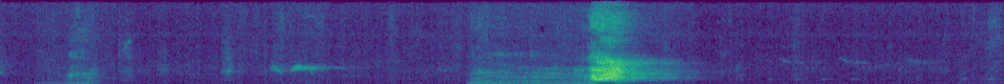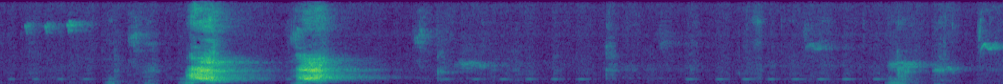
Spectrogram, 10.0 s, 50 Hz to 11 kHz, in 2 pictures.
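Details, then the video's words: Rottweiler puppies aged two months at play: scattered growls and loud sharp barks, a pair of quick barks in the middle and another at the end, with quiet pauses between. "Rottweiler puppies 02 Month (Cute palying puppies)"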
